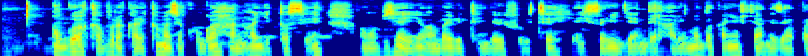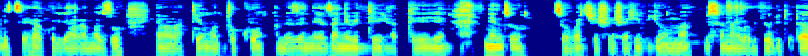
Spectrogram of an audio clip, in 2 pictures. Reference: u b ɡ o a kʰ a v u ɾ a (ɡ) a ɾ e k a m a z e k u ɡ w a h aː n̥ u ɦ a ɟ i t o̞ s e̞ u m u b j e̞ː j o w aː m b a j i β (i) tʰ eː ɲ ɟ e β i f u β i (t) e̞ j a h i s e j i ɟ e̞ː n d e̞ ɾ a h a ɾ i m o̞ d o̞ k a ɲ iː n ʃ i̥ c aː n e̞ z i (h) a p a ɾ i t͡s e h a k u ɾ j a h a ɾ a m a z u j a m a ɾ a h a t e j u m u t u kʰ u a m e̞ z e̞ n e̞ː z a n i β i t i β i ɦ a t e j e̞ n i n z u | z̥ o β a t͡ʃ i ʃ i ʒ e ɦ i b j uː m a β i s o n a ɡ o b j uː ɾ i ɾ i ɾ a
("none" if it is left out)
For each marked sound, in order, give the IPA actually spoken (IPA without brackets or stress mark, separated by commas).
k, i, t͡s, h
